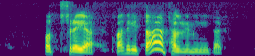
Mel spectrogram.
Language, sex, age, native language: Icelandic, male, 40-49, Icelandic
